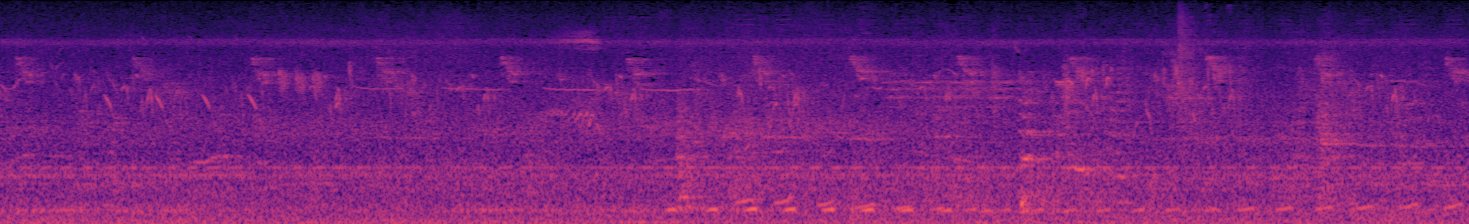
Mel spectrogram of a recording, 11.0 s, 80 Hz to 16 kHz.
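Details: Greater coucal recorded on 13 June 2020, giving a short run of deep, hollow hooting notes in quick succession midway through, under busy chirping of smaller birds and a steady high-pitched hiss.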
